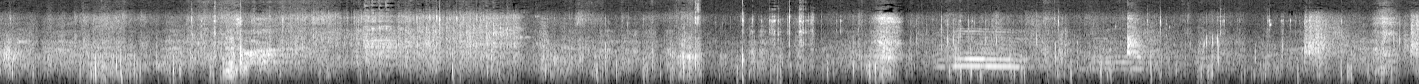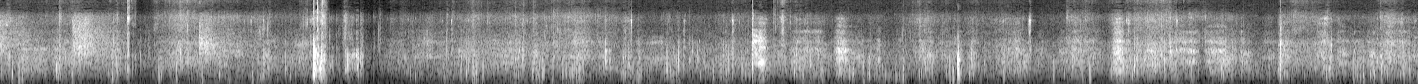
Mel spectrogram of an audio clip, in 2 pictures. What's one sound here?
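Dry grass rustles and crackles as someone walks through it.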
